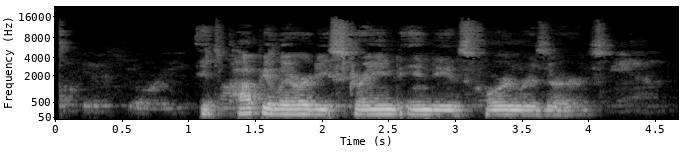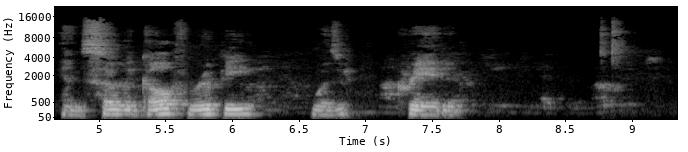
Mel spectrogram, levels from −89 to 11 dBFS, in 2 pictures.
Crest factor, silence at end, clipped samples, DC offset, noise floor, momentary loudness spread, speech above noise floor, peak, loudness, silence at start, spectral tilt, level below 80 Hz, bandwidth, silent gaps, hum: 18 dB; 0.4 s; under 0.1%; under 0.1%; -59 dBFS; 19 LU; 38 dB; -6 dBFS; -22 LUFS; 0.05 s; -6 dB/octave; -62 dBFS; 15 kHz; none; none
